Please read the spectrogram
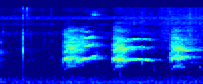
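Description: A dog barking: three short barks about half a second apart.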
